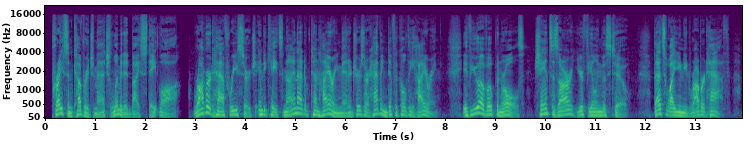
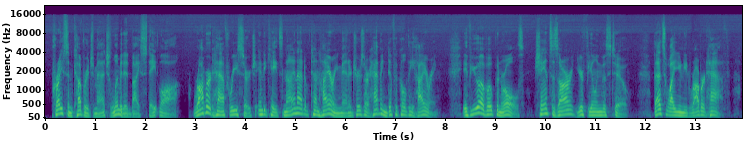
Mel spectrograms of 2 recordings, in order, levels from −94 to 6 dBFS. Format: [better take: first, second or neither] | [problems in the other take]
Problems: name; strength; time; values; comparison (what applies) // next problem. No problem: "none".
first | hiss; faint; throughout; 25 dB below the speech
